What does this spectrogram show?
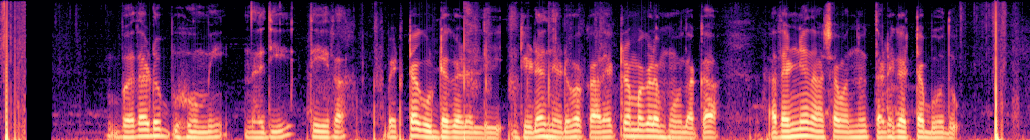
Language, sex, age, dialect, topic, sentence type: Kannada, male, 18-24, Mysore Kannada, agriculture, statement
